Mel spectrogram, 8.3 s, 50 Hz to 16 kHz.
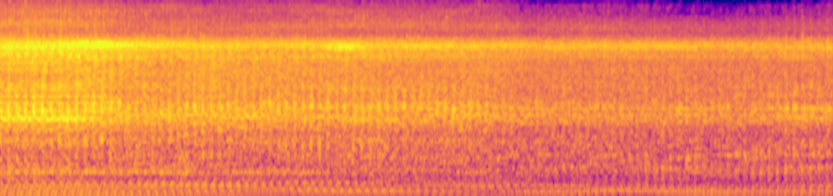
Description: Ваз 2109 1,8 8клапанов 107л.с. Интересный звук мотора после ремонта двигателя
